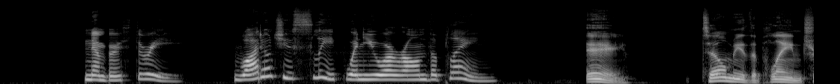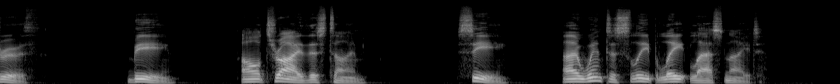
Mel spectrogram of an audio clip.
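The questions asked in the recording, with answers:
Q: Why don't you sleep when you are on the plane?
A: B: I'll try this time.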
